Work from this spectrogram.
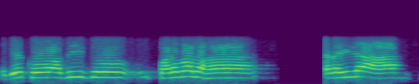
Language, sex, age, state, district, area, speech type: Hindi, male, 45-60, Bihar, Samastipur, rural, conversation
